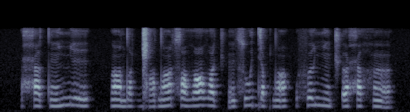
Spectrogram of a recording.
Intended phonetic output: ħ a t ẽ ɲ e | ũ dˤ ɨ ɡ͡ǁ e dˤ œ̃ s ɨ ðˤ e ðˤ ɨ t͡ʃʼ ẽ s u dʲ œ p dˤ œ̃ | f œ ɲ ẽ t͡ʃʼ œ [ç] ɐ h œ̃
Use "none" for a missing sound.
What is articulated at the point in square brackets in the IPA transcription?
ħ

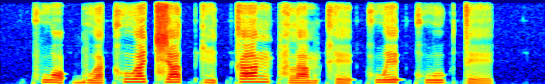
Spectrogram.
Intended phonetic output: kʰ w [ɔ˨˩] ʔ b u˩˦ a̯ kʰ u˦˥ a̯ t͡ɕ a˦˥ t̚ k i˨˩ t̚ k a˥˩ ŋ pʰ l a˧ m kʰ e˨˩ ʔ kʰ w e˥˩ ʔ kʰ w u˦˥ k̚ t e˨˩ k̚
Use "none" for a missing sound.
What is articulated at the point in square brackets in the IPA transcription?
ɔ˨˩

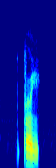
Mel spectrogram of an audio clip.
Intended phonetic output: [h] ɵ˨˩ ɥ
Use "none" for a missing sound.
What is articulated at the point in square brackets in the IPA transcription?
p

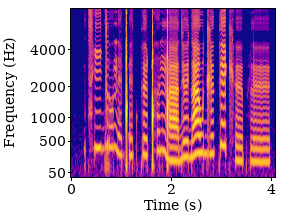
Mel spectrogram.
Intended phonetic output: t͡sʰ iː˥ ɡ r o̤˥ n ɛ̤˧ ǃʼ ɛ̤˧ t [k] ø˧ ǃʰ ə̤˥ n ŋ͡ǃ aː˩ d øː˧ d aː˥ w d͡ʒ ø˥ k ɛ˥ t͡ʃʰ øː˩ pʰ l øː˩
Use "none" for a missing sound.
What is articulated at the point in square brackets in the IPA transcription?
k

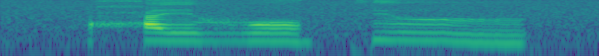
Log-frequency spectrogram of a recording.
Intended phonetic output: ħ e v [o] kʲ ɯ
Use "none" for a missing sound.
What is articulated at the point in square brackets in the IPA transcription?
o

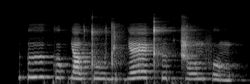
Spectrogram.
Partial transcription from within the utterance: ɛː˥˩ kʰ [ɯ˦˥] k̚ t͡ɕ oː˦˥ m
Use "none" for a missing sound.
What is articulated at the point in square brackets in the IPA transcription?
ɯ˦˥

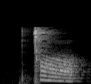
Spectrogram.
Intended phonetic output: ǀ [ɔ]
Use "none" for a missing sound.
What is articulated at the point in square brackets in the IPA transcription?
ɔ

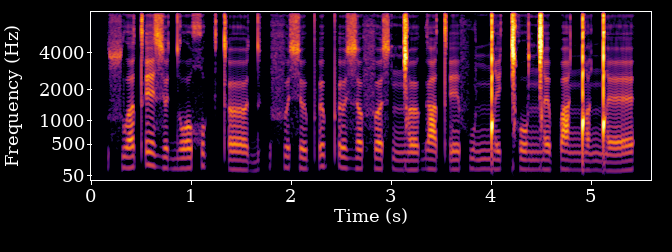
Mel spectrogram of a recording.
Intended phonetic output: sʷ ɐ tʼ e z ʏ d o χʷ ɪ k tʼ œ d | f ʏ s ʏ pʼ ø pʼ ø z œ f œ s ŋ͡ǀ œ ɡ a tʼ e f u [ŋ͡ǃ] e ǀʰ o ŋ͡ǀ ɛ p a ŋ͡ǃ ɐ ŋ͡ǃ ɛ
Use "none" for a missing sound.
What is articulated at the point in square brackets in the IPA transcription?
ŋ͡ǃ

